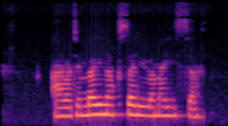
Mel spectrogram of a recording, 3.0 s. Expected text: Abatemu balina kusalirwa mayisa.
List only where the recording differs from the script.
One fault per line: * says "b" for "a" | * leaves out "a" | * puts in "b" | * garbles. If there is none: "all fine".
all fine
